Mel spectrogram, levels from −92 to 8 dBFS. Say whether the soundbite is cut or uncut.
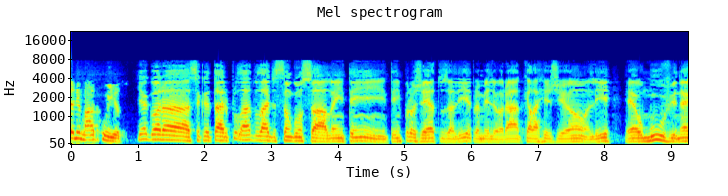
cut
